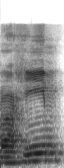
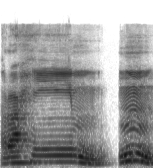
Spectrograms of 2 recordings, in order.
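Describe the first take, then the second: First: The final m is cut off short. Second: The final m is held and fully finished. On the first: The speaker calls it wrong. "அப்படி கட் பண்ணக்கூடாது" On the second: The speaker calls it right. "அந்த இம் ஃபினிஷ் பண்ணணும்"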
